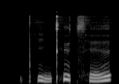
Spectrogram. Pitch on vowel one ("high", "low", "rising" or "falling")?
low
